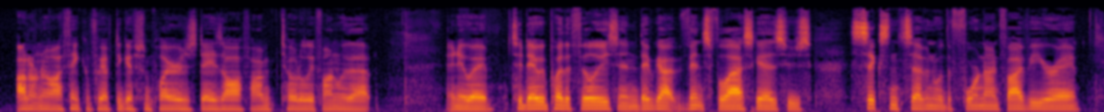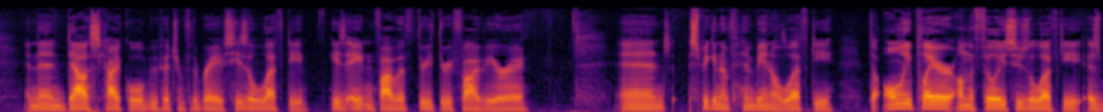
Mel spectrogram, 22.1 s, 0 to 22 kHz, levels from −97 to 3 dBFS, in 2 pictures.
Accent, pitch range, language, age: American, 110-120 Hz, English, 10-29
